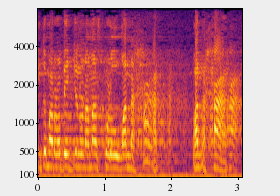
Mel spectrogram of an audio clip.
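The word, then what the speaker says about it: وانحر: হচ্ছে নবী তুমি তোমার রবের জন্য নামাজ পড়ো, ওয়ানহার ওয়ানহার, এই গলার ভেতর থেকে হাইটা উচ্চারণ হবে, হাই ওটি, হাই হাওয়াজ নয়। ফাসাল্লি লিরাব্বিকা ওয়ানহার, এর মানে হচ্ছে নবী তুমি তোমার রবের জন্য নামাজ পড়ো, ওয়ানহার, এবং কুরবানি করো।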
